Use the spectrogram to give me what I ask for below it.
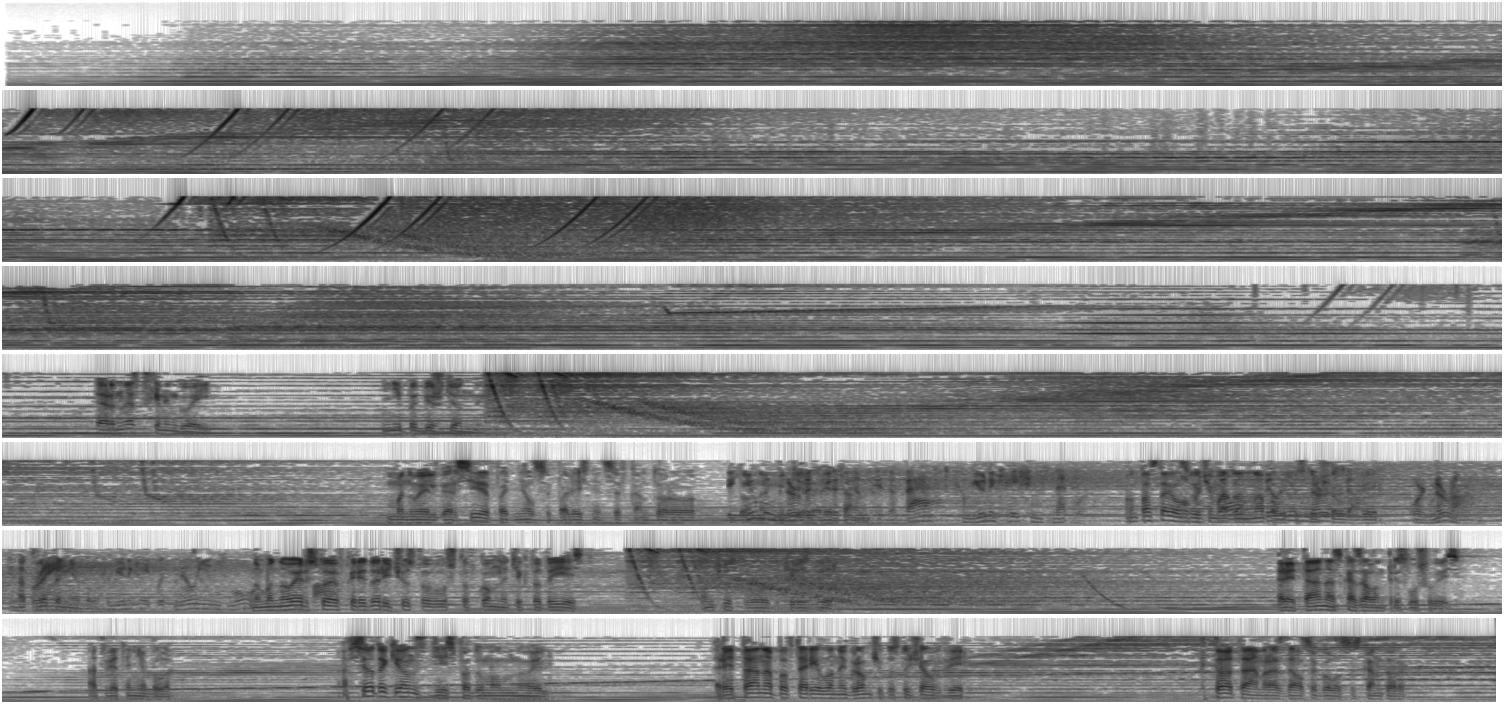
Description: Название аудиокниги: Непобежденный Автор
